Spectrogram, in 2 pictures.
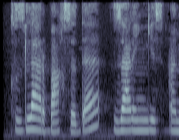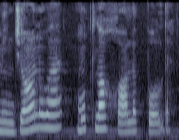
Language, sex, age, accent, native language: Uzbek, female, 18-24, Namangan, Uzbek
